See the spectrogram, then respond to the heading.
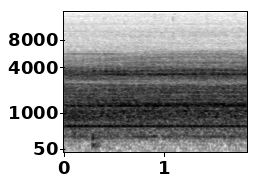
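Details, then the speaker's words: Old Kearns Richards S-type horizontal borer, first power-up after fixing loose terminals, spindle motor running forward at low speed: smooth even electric hum, no knocks or grinding, reasonably quiet. "and it's reasonably quiet actually so that's forward that's supposed to be where it is"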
